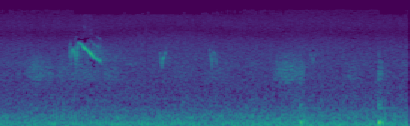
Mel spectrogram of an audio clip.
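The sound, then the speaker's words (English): A siskin gives one short, sharp chirp, followed by a few fainter calls over a steady low background hiss. “There's a bird here. Getting loud calls.”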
